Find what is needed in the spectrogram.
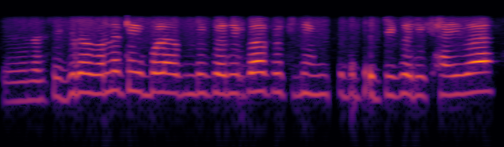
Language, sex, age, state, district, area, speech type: Odia, female, 45-60, Odisha, Kendrapara, urban, conversation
